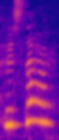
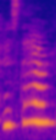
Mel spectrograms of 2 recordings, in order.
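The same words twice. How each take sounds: First: High squeaky repeat, a little louder; the small sad voice asks again. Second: High, small and squeaky, a little sad. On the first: Someone behind the red door asks again, squeaky and sad. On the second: Lonely figure behind the door calls out, sad and squeaky. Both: A narrator's reading. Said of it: "a sad, squeaky sort of voice".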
